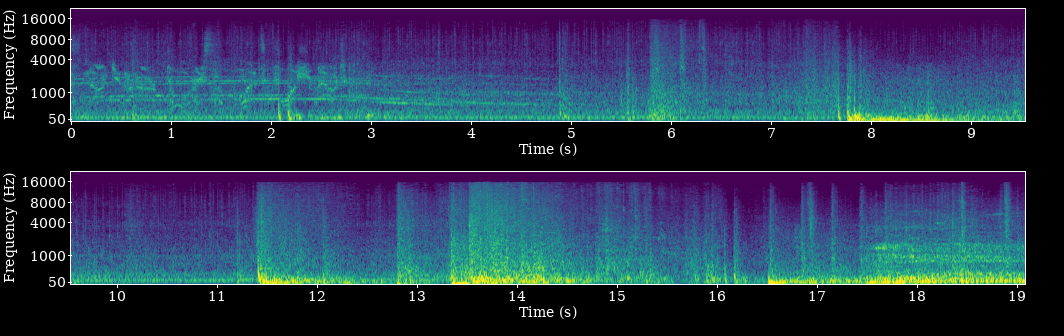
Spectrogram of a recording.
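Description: An armoured vehicle's engine roars as it drives over rough ground.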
